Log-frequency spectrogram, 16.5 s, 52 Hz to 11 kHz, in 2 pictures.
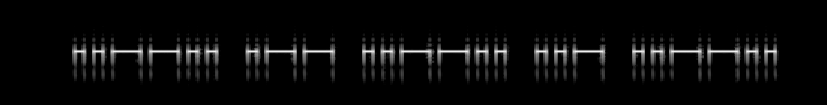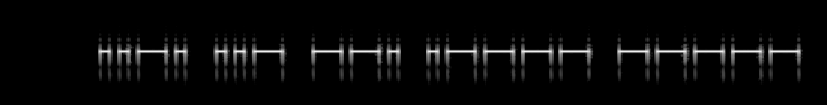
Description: Morse code, heard as a keyed tone, about 13 wpm, 800 Hz. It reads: ?W?U? FUG10
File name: LEZIONI / 10 SIGNS / 10B INT 12wpm 2414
